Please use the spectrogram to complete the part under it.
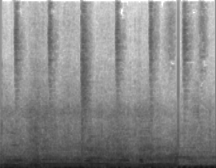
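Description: A Subaru car engine runs while driving, giving a loud, continuous droning hum with steady tonal harmonics and no pauses.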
